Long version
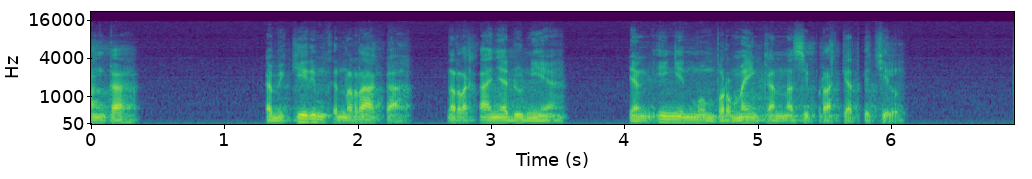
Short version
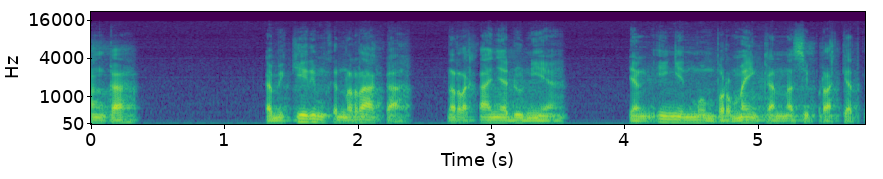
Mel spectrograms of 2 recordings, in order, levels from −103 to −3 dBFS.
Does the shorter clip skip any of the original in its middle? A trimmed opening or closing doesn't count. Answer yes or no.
no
